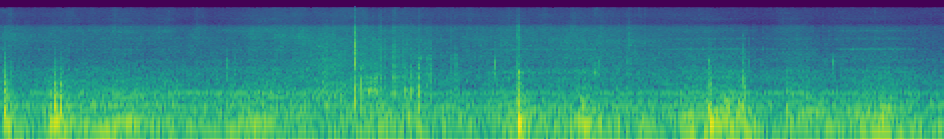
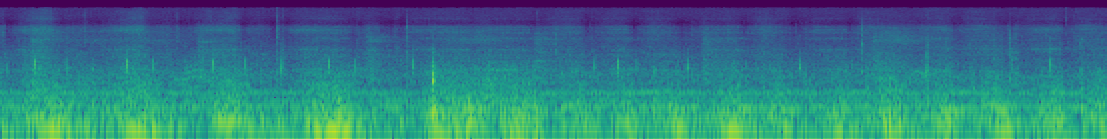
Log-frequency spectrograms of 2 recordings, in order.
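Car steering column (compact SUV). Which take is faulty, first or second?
first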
